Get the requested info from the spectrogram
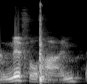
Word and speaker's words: Niflheim: So, uh, there is a kingdom called Lucis, which is defending itself against a encroaching empire of Niflheim, or Niflheim, as it's said in the, uh, the movie. – Spoilers, the correct pronunciation has the slightly longer I.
